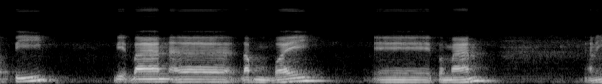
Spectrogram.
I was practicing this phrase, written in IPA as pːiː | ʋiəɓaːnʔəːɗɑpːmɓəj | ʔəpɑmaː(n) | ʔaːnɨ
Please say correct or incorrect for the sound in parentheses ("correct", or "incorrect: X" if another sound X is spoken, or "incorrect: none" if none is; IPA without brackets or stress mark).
correct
